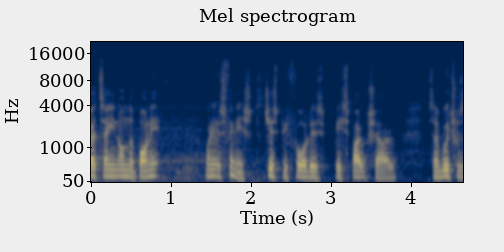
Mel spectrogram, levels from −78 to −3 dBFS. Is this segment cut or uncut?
cut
